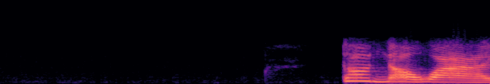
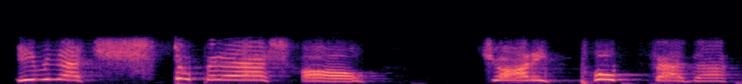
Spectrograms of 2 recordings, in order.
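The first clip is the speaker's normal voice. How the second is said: irritated rant; 7 semitones higher than usual. Acted. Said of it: "I get irritated and I start screaming".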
